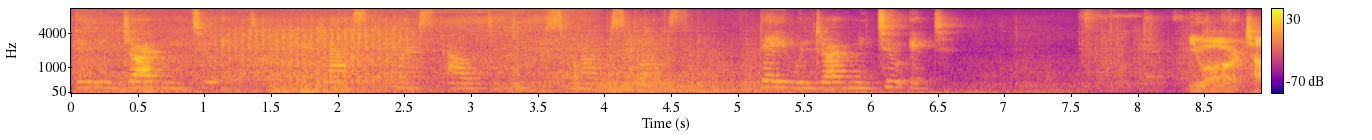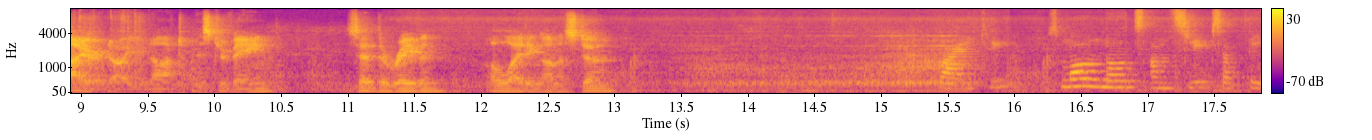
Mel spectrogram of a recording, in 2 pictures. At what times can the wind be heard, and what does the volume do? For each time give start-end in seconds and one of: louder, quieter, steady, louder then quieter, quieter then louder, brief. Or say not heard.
0.0-17.8 quieter.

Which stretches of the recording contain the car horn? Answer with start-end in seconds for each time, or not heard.
not heard.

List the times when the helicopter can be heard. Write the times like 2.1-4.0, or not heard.
0.0-2.7, 13.3-15.8.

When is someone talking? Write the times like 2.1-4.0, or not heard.
0.0-6.5, 8.3-13.1, 15.4-17.8.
